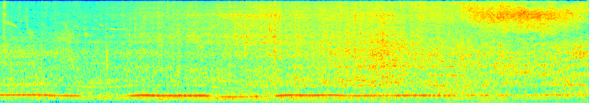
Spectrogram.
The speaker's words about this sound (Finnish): Siinä meni jonkin sortin maatilatyökone ohi. Olemme täällä Viikin tutkimustilan peltojen kupeassa itse asiassa näiden julkislehmien edessä.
